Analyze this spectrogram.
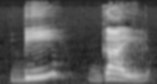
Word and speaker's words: beguile: It's pronounced as beguile.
